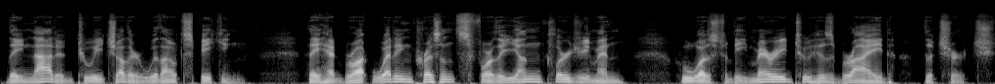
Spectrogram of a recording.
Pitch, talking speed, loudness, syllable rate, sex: 95 Hz, 150 wpm, -19 LUFS, 4.3 syllables/s, male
